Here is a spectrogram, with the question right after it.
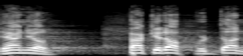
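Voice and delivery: put-on English spoken with an Israeli accent. Retelling the end of a trade show day, the speaker quotes Yariv's Israeli accent. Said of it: "with his Israeli accent".

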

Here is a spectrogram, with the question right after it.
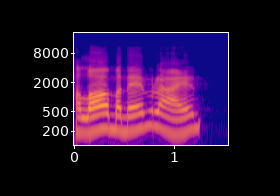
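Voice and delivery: very high, loud, drawn-out fake Eastern European accent. Suggesting how the other speaker could fake an accent as a show guest, Borat-style accent. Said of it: "That's not Swedish, dude. I'm pretty sure Borat is some kind of Eastern European".

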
